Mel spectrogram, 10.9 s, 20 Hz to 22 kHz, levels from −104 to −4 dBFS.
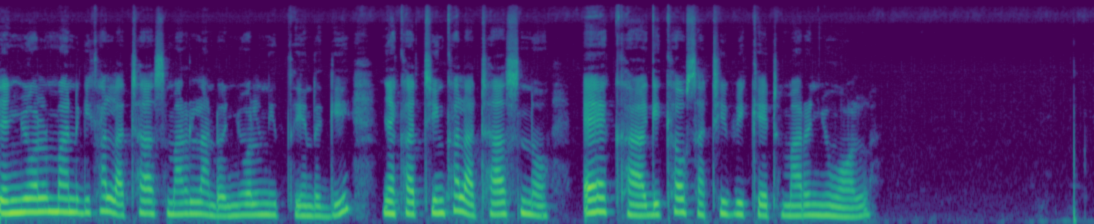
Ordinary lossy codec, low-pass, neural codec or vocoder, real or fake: none; 19.8 kHz; vocoder, 44.1 kHz, 128 mel bands every 512 samples, BigVGAN v2; fake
